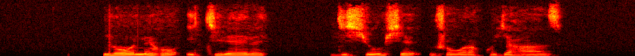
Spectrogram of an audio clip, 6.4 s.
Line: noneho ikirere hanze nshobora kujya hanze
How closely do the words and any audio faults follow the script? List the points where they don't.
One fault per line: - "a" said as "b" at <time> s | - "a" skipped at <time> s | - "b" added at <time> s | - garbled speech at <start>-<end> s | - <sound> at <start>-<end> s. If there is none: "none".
- "hanze" said as "gishyushye" at 3.4 s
